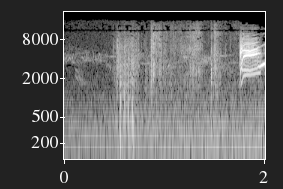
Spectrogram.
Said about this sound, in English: It's the Siskin for today's Tweet of the Day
